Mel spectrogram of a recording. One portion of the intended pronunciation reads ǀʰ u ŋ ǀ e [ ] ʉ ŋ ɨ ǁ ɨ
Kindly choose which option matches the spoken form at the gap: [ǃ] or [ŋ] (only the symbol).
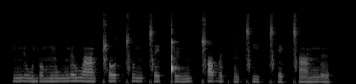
ǃ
